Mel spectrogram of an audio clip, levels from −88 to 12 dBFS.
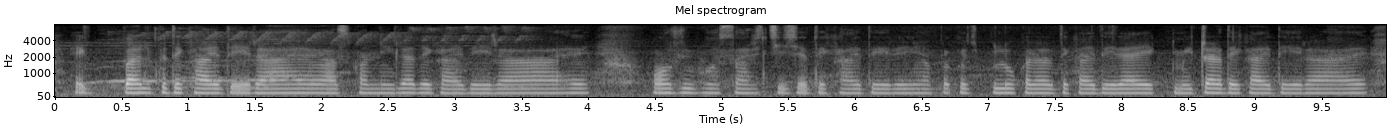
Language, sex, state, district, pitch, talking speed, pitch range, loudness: Hindi, female, Bihar, Muzaffarpur, 175 Hz, 215 wpm, 175-180 Hz, -22 LUFS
